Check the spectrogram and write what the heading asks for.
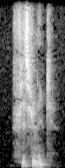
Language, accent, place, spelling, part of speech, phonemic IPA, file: French, France, Lyon, fils unique, noun, /fi.s‿y.nik/, LL-Q150 (fra)-fils unique.wav
- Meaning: only child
